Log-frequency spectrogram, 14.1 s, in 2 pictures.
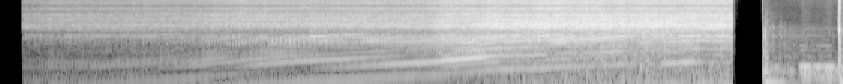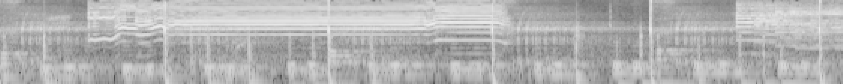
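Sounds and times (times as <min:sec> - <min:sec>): car engine accelerating: 0:00.2 - 0:06.2.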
